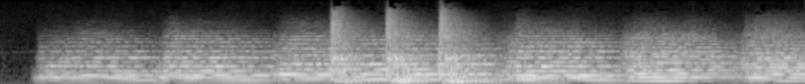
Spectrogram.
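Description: A concert band begins playing about a quarter second in, with full sustained chords that move to a new chord every second or so and a few sharp accented attacks in the middle.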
